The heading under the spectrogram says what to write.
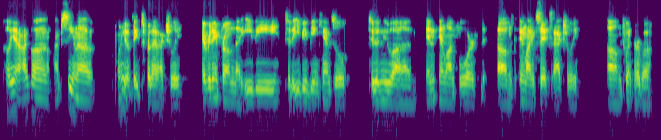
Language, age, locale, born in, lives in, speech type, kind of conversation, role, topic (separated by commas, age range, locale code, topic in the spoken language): English, 25-29, en-US, United States, United States, conversation, unstructured, none, What hobby are you most excited to start this year?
